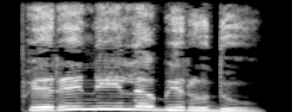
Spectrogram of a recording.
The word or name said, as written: ಪೆರೆನೀಲಬಿರುದು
